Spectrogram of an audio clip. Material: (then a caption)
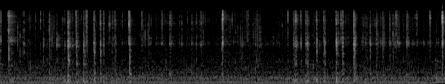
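Soap. A metal utility blade cuts and shaves curls from a solid soap bar with a marbled coating and an orange interior, held in the hand. Many quick, crisp, dry scraping clicks and crackles follow one another, bright and papery with almost no ring, a few sharper snaps standing out.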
